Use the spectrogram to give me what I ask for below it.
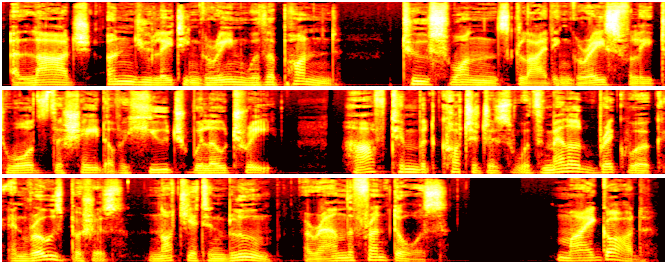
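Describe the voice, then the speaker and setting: Low-voiced man narrating a story. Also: no room sound, clean studio sound. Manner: measured, clear storytelling. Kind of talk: scripted narration for English learners.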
